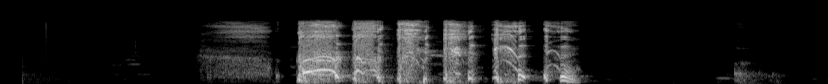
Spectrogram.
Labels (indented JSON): {
  "expert_labels": [
    {
      "quality": "good",
      "cough_type": "wet",
      "dyspnea": false,
      "wheezing": false,
      "stridor": false,
      "choking": false,
      "congestion": false,
      "nothing": true,
      "diagnosis": "lower respiratory tract infection",
      "severity": "severe"
    }
  ],
  "age": 39,
  "gender": "male",
  "respiratory_condition": true,
  "fever_muscle_pain": false,
  "status": "symptomatic"
}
